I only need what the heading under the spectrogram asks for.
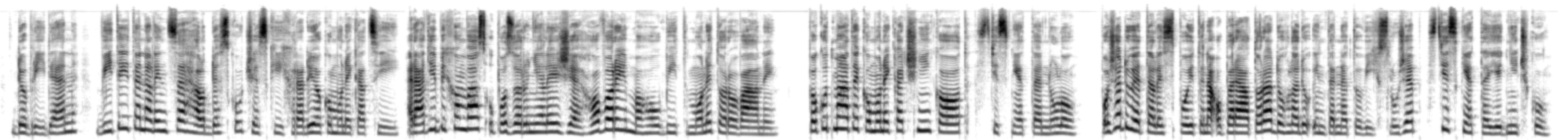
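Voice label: Female Czech IVR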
